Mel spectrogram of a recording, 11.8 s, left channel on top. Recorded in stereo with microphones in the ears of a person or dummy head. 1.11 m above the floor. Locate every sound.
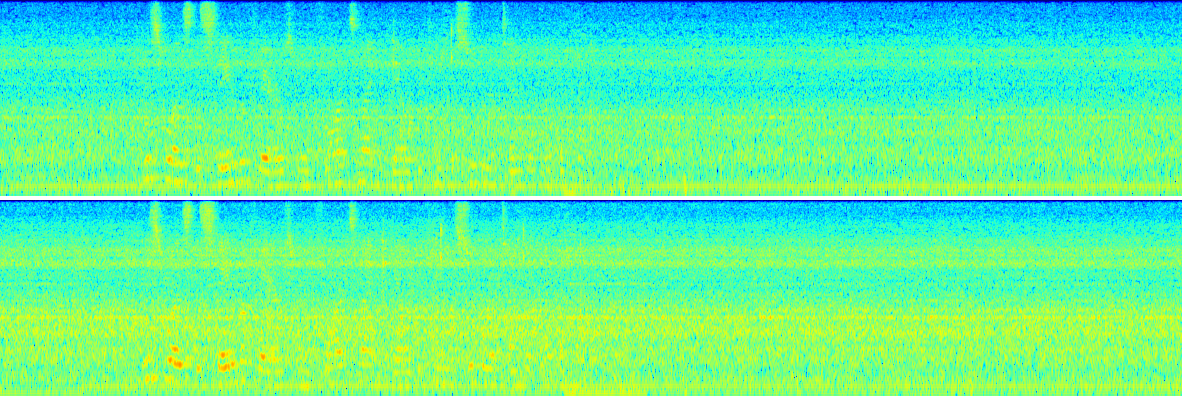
1.4 s a woman speaking: 40° right (ahead or behind), 0.9 m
